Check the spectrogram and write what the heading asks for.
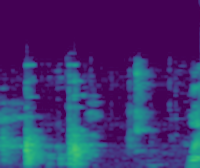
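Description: White ceramic teacup set down with a few short china clinks, followed by a single spoken "what" near the end.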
